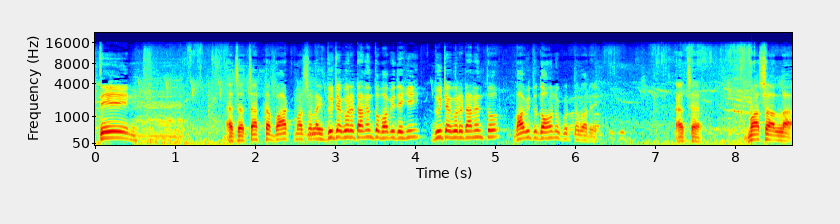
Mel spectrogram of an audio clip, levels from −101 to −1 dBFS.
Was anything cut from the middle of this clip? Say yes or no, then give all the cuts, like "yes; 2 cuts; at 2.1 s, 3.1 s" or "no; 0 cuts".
no; 0 cuts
